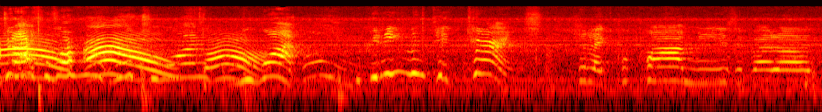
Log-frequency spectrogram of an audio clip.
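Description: Young children's high voices calling out and chattering while they play, in short exclamations with brief pauses between them.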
